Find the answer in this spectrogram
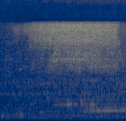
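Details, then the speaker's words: Mechanical ventilator of a podcast host, a steady rising airy hiss lasting about a second as it delivers a breath. "my name is brynan bard that noise you hear he's my ventilator and thank you for tuning in"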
